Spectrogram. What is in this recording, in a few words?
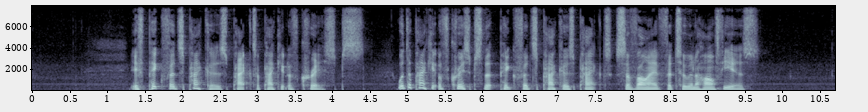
tongue twisters trabalenguas read listen repeat if pickford s packers packed a pack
